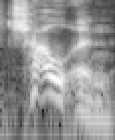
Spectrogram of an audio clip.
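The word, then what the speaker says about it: Chorlton: And I was like, whoa, it's Cholton. don't you dare pronounce it like it's spelt. It's Cholton.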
